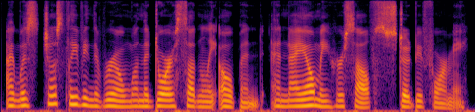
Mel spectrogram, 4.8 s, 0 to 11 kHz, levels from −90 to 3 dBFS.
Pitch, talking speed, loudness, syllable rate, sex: 175 Hz, 215 wpm, -18 LUFS, 5.7 syllables/s, female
